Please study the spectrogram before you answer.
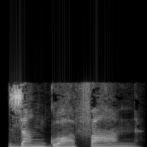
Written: zeng guofan

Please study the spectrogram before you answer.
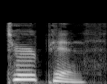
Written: turpeth

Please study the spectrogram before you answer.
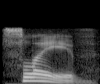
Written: Great Slave Lake

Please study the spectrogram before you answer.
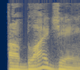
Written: obliging

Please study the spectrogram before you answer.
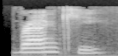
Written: branchi

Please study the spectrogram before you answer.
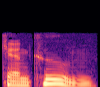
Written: Cancun

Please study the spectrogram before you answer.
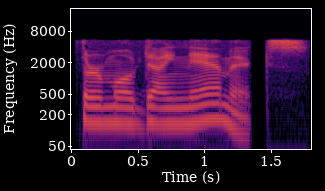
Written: thermodynamics

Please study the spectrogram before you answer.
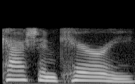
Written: cash-and-carry

